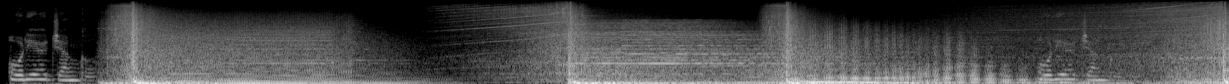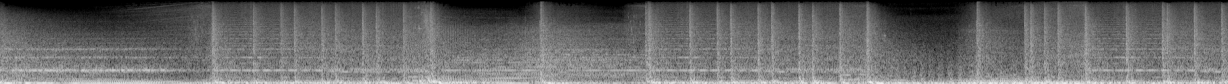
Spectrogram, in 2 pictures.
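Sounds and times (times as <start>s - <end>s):
cinematic epic trailer intro music: 1.0s - 24.5s.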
